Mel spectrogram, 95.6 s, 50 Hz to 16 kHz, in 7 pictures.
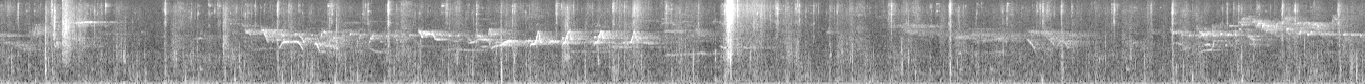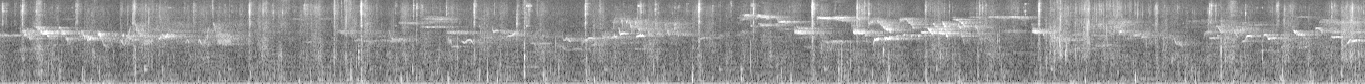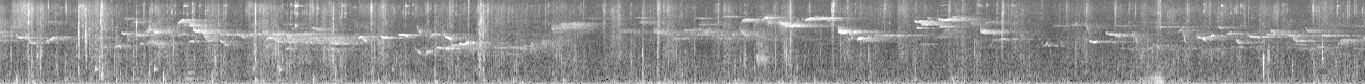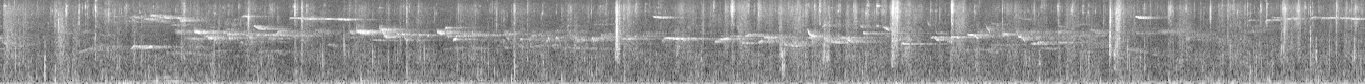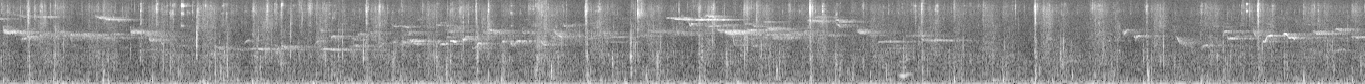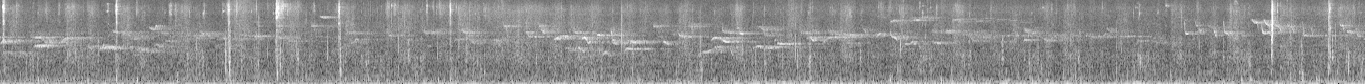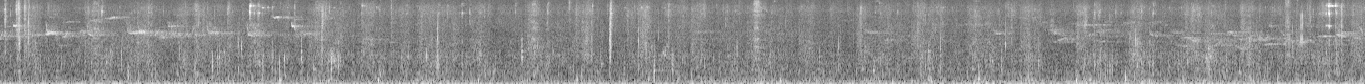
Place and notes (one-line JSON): {"title": "Morasko nature reserve, forest path - firm walk", "date": "2013-07-05 17:32:00", "description": "it wasn't possible to record while standing still due to swarms of mosquitoes and other bugs. so forest ambience recorded while working fast and swinging arms to distract the creatures.", "latitude": "52.48", "longitude": "16.90", "altitude": "135", "timezone": "Europe/Warsaw"}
